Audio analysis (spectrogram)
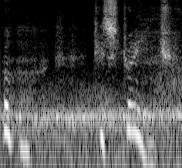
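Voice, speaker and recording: Horatio, animated scholarly sceptic. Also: male voice, sits high, drawn-out words, heavy background noise, exaggerated voice. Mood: shaken, awed. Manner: eloquent, emphatic verse delivery. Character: Horatio, scholarly sceptic, awed and shaken by a ghost. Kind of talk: classical Shakespearean audio drama acting.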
